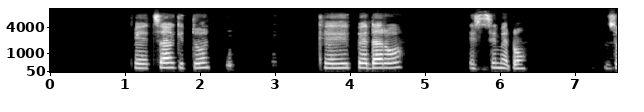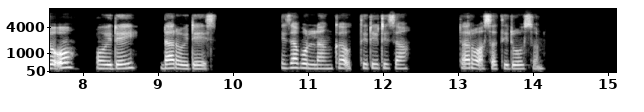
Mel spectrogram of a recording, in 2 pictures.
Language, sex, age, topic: Gamo, female, 25-35, government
